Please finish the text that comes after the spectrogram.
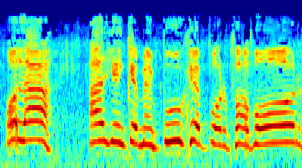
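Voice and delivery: high mock yell, slowing on por favor; calling out for help. Stranded man yelling again for someone to push. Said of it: "el hombre no dejaba de gritar".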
